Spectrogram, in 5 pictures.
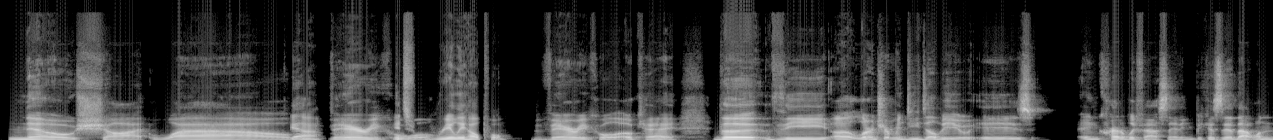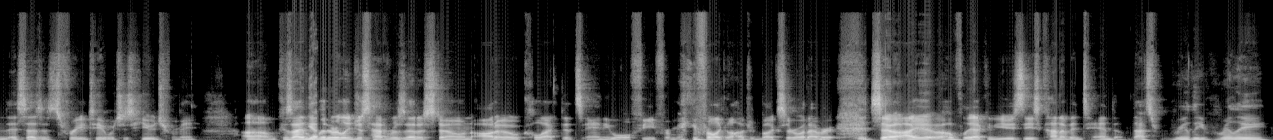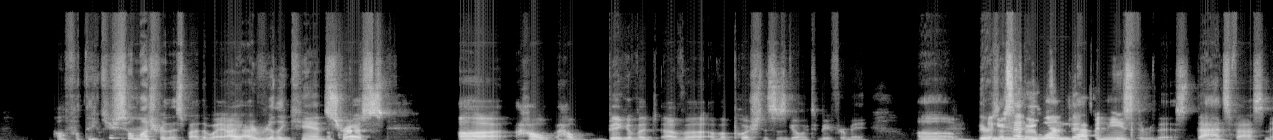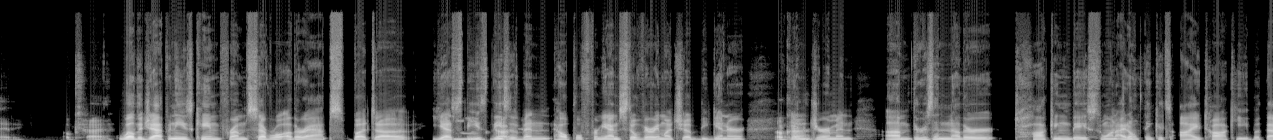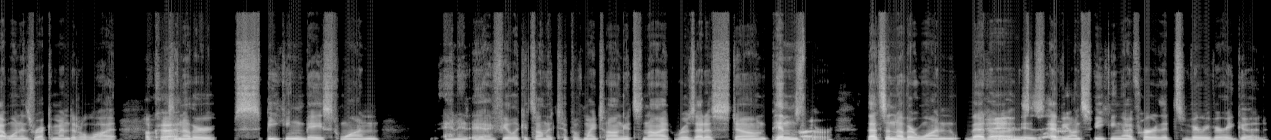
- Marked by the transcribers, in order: drawn out: "Wow"; laughing while speaking: "me"; chuckle; tapping
- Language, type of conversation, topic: English, advice, How do I discover what truly brings me fulfillment?
- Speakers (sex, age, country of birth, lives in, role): male, 30-34, United States, United States, user; male, 35-39, United States, United States, advisor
